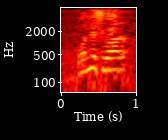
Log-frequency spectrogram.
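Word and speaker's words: مِسْوَر: مسور ومسور، مسور بضمن الميم وفتح السين والواو المشددة، ومسور بالميم المكسورة والسين الساكنة والواو المفتوحة. ففيه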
